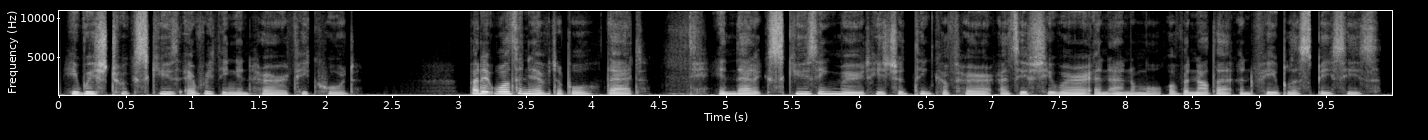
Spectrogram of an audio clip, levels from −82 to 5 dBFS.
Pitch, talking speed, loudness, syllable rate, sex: 210 Hz, 205 wpm, -20 LUFS, 6.3 syllables/s, female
